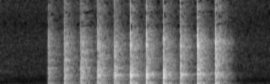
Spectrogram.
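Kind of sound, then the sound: impact, knocking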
